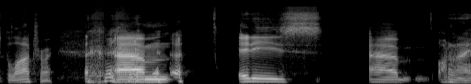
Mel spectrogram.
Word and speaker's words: Balatro: No, see, it's funny because I keep thinking it's Balastro for some reason. And I have to keep looking at no, it's Balatro.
